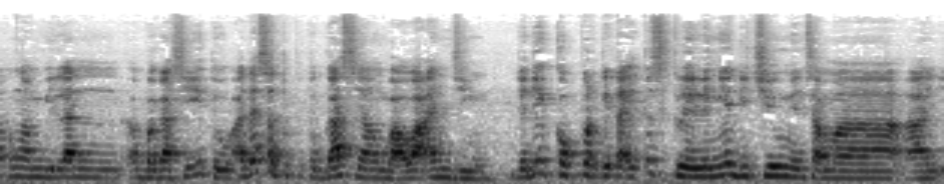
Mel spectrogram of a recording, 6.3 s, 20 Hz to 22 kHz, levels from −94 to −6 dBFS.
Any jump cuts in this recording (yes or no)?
no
